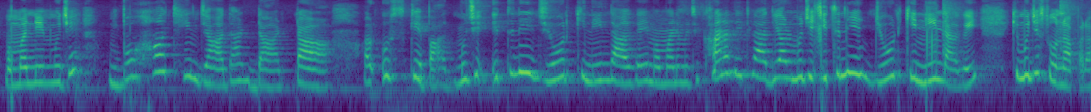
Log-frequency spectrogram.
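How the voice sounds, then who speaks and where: A woman voicing a cheeky little boy, high and playful. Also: a little mellow. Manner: playful sing-song narration with lots of repetition. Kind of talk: parent narrating a child's day in his voice.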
